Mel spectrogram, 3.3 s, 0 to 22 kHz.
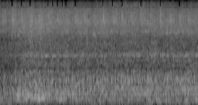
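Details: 2005 Nissan Murano V6 with a misfire and no fault code, injectors disabled one by one with a scanner: the engine stumbles unevenly as each working cylinder drops out; cylinder 4 makes no difference, so its injector is the faulty one.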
